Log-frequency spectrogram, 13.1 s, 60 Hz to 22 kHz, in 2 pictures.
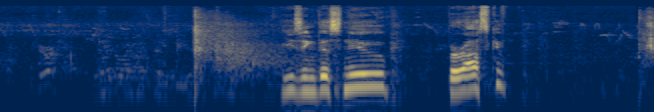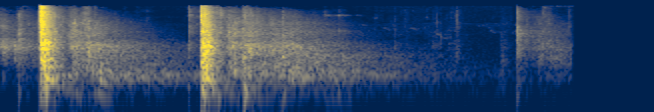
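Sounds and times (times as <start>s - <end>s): gunshots echoing: 1.9s - 2.8s, 6.4s - 12.3s.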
